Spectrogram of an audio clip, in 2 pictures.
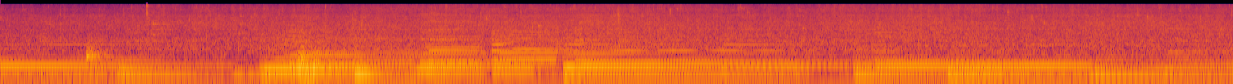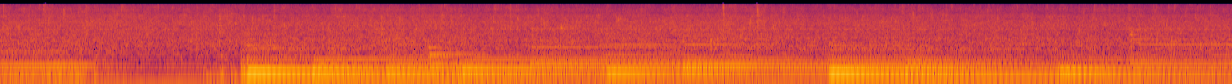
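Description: Onions, tomatoes and hot peppers sizzling in oil in a frying pan, a steady crackling hiss, under background instrumental music whose notes step from one pitch to the next.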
